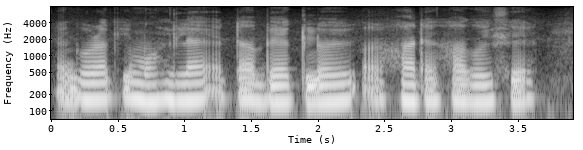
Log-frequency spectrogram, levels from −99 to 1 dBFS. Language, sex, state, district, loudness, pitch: Assamese, female, Assam, Sonitpur, -15 LUFS, 150 Hz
